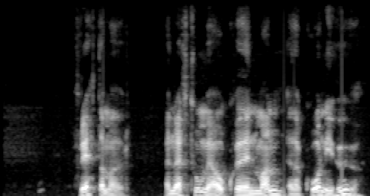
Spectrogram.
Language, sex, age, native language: Icelandic, male, 30-39, Icelandic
